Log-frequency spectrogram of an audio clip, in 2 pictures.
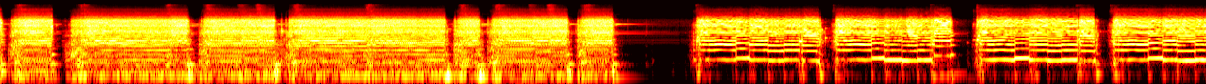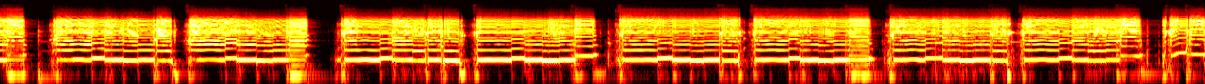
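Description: Electric guitar played through a distortion or overdrive pedal. Thick, sustained distorted chords stop about eight seconds in, and after a short break a riff of single notes repeats in short phrases with brief gaps between them, with the pedal switched from the white one to the pink one along the way.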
